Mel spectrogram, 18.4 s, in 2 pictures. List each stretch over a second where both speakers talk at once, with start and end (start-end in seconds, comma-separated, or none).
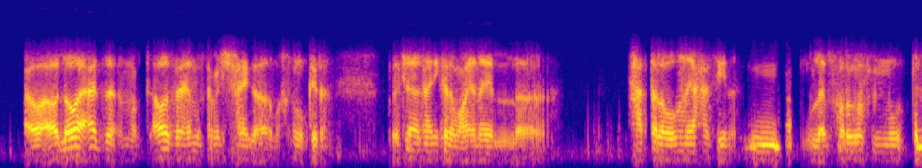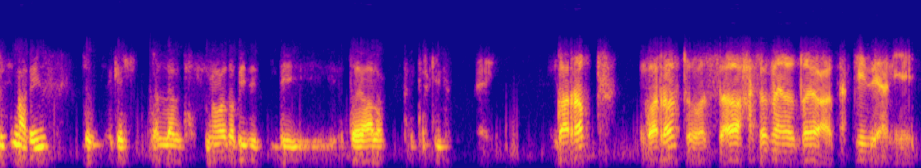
none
